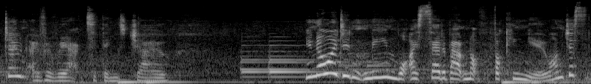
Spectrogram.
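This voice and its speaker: A woman's voice: sits high, sing-song, normal speed. A woman playing a volatile, needy, cutting girlfriend in an intimate audio drama, blunt, profane and intense. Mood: angry, insistent. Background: music.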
